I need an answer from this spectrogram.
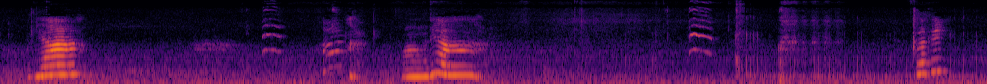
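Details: Rescued kittens, lost or fallen into a sewer and crying for hours, give loud, rising-then-falling meows with rich harmonics, about two strong cries plus a few short chirps, with quiet talking between them.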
